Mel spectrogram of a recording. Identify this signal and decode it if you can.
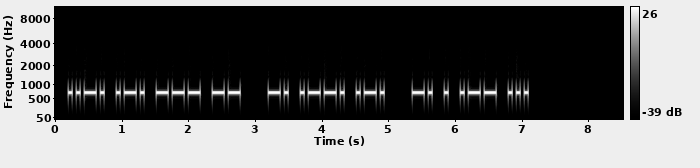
Morse code, heard as a keyed tone, about 20 wpm, 700 Hz. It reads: FROM NPR NEWS
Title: Build A Phrase - 5-Word Phrases - 20wpm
